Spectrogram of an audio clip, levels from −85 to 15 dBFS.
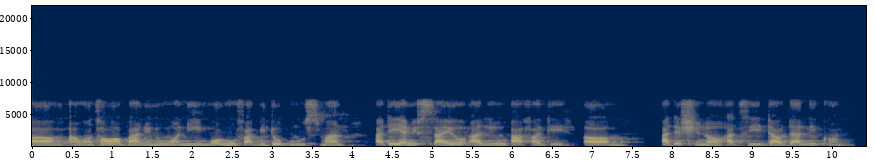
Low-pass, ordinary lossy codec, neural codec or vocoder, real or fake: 7.2 kHz; none; codec, 16 kHz, 2 kbps, FunCodec, trained on LibriTTS, 25 frames a second; fake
